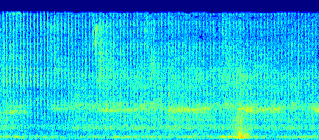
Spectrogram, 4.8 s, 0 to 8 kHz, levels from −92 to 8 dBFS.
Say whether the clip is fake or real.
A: real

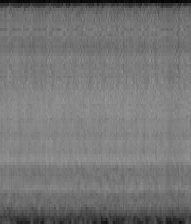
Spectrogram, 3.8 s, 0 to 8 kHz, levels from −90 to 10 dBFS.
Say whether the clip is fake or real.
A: fake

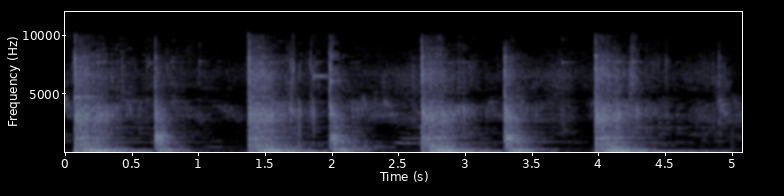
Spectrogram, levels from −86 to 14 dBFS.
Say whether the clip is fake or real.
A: real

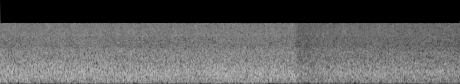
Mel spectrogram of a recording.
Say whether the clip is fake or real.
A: real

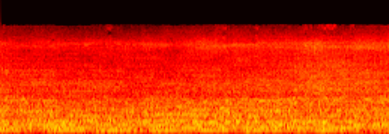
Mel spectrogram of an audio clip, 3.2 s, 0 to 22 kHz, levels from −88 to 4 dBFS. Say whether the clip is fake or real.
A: fake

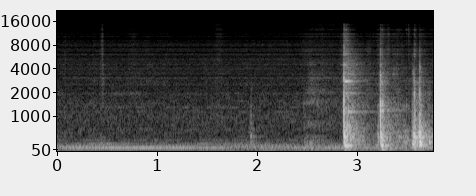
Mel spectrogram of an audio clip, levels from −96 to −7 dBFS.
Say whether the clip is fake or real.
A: fake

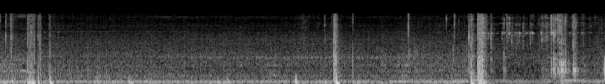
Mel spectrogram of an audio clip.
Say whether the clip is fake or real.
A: real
